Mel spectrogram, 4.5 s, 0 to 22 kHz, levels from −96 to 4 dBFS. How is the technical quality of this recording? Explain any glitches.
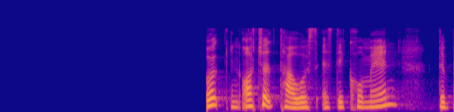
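The recording has one clear glitch, an audio dropout to silence. From the very start until 2.07 s there is silence with no room tone, then the speech cuts in mid-flow. The likely cause is a lost input, with the recorder writing silence until the signal returned.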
